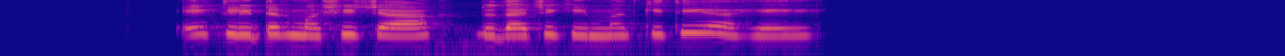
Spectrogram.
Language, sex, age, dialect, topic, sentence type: Marathi, female, 25-30, Standard Marathi, agriculture, question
